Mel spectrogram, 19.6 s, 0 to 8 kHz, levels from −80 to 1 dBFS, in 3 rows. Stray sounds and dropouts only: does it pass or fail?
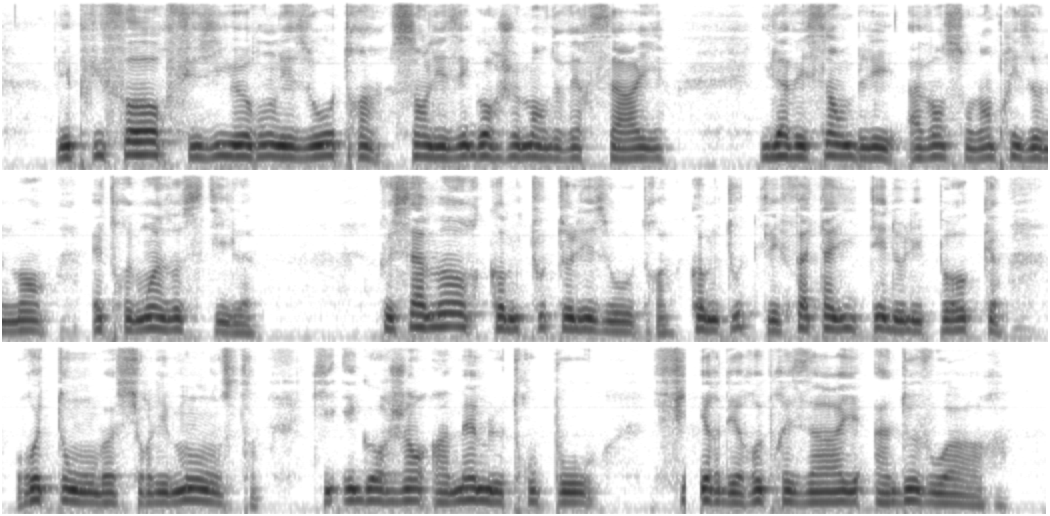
fail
